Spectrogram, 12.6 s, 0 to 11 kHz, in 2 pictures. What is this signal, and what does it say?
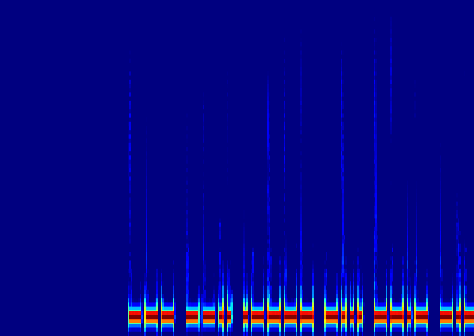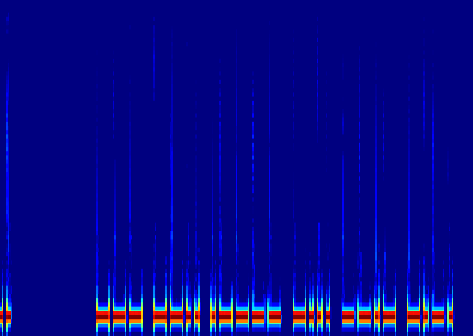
Morse code, heard as a keyed tone, about 22 wpm, 700 Hz. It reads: OZ1BQC OZ1BQC
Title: DXCC-100 Call Signs - 6 Characters - Repeated 2x - 22wpm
